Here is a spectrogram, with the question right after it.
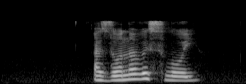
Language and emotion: Russian, neutral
